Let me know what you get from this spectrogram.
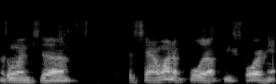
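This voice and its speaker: Very fast and dry, with a close sound and no echo, a man speaks in a dark, mellow tone. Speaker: livestream show host. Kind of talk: casual livestream chat. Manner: energetic.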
